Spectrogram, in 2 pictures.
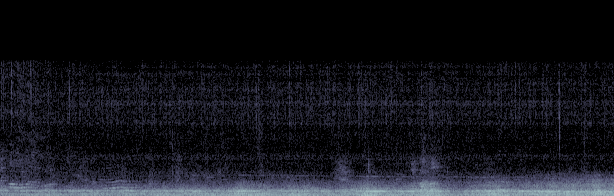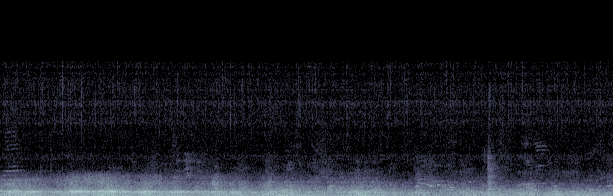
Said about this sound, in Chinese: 音频三：飞机与下水道。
